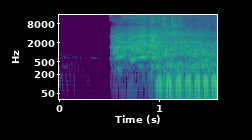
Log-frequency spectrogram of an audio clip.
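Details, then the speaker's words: Yamaha Fino scooter after replacing a worn camshaft that caused loud ticking. A quick start settles into an even, steady idle pulse with no valve-gear tapping; it runs clean. "Kondisinya sudah sangat lancar. Kondisinya sudah sangat lancar. Rasanya seperti mengendarai motor baru lagi, kawan."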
